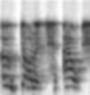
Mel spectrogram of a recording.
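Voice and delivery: shrill, very high-pitched, loud British accent. Speaker shows what comes out after stubbing a toe: british accent. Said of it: "I'll like get a British accent".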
